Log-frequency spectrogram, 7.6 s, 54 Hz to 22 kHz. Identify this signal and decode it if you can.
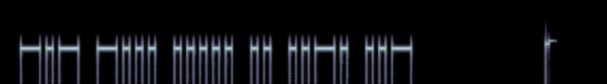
Morse code, heard as a keyed tone, about 16 wpm, 700 Hz. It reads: KB5IFU
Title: USA Call Signs 15wpm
